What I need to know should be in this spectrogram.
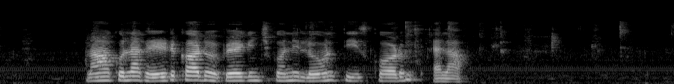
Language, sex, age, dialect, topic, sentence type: Telugu, female, 18-24, Utterandhra, banking, question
